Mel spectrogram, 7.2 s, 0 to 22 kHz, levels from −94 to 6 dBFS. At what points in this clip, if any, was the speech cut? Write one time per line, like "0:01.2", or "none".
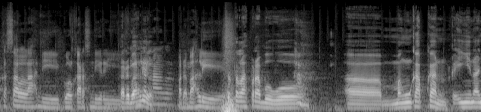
0:03.3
